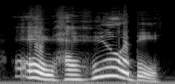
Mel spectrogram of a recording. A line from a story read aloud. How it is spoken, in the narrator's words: cried the girl, her voice breaking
